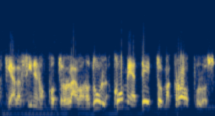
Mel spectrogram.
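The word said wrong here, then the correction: Markopolos: che anzi Marco Polus, perché poi il nome si pronuncia in questo modo, certo.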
